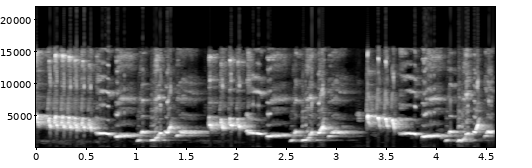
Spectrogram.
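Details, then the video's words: White-rumped shama, a lively singer used to provoke other birds into song: loud, continuous phrases of descending slurred whistles and chattering notes, repeated roughly every one and a half seconds. "MURAI BATU GACOR MEMANCING EMOSI JADI NYAUT BUNYI BONGKAR MATERI ISIAN"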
